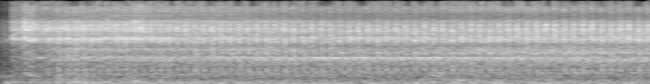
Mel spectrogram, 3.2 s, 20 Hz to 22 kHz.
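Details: Mitsubishi Montero Gen3 engine running after alternator refit: loud steady high-pitched whirring drone over idle, noise got louder after a previous repair; traced by removing belts to a worn belt idler pulley bearing.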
